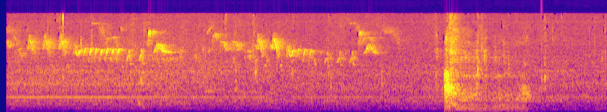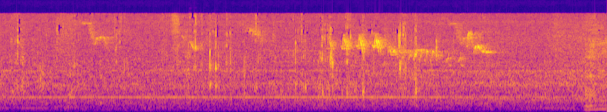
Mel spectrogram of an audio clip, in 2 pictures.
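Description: A dog eating dry kibble from a plastic bowl, with small birds chirping in the background and a faint steady hum. About four and a half seconds in comes one sudden loud sharp sound.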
